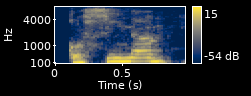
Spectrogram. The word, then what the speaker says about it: cocina: in education and it's an example of a word that has the letter C twice and there it produces the two different sounds that the letter C has no cocina the initial syllable code has the letter C producing the K sound the second syllable C has the letter C produce the S sound no so that's that's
